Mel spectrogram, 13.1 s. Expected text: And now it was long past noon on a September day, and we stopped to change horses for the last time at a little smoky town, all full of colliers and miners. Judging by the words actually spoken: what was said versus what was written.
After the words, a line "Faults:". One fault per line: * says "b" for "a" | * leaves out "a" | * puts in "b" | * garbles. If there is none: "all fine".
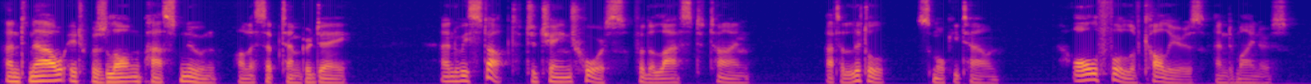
And now it was long past noon on a September day, and we stopped to change horse for the last time at a little smoky town, all full of colliers and miners.
Faults:
* says "horse" for "horses"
